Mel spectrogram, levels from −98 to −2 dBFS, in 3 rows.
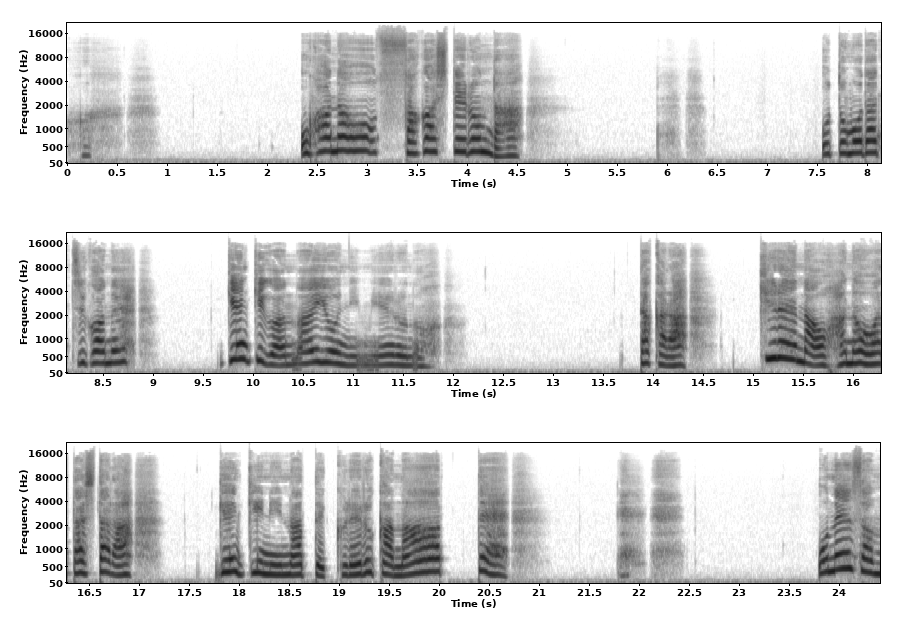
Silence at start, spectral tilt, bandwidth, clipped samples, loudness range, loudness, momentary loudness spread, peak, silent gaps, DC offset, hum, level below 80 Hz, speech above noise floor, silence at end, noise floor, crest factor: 0.15 s; -3 dB/octave; 17.5 kHz; under 0.1%; 9 LU; -20 LUFS; 20 LU; -6 dBFS; none; under 0.1%; none; -56 dBFS; 40 dB; 0 s; -60 dBFS; 18 dB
